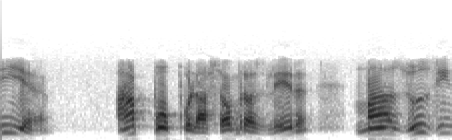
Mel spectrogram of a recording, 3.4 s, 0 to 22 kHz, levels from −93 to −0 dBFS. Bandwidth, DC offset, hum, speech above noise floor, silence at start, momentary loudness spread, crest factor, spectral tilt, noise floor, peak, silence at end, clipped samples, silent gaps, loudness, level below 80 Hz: 4 kHz; under 0.1%; none; 47 dB; 0 s; 11 LU; 18 dB; -6 dB/octave; -68 dBFS; -2 dBFS; 0 s; under 0.1%; none; -21 LUFS; -76 dBFS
